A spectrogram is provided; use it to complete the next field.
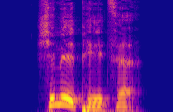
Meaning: nominative/accusative/genitive plural of Schimmelpilz
- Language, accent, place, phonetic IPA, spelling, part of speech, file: German, Germany, Berlin, [ˈʃɪml̩ˌpɪlt͡sə], Schimmelpilze, noun, De-Schimmelpilze.ogg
